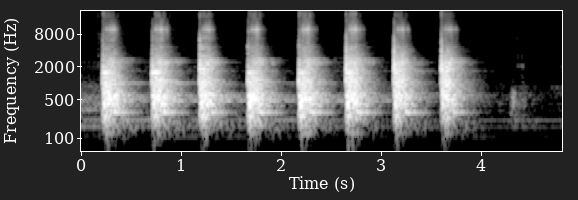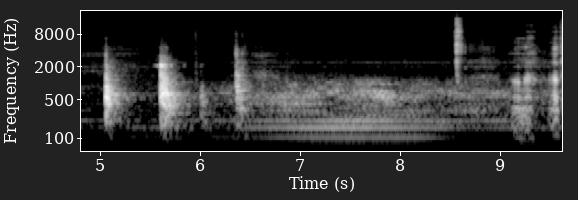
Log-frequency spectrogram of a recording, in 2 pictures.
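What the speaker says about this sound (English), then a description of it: "I'm going to hit that with the hammer" A hammer strikes a scrap 2x4 to shift a new trailer decking board, seven loud, evenly spaced wooden blows followed by a few scattered softer knocks.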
